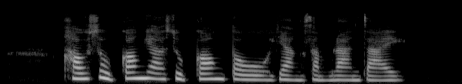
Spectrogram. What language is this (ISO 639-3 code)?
tha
